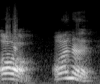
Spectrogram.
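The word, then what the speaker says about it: honour: ऑनर में भी, ऑनर में हम लोग ऑनर, एच हम लोग एच स्पेल नहीं कर रहे हैं तो इसके लिए एच इज साइलेंट ही है, तो उसके पहले भी हम लोग एन यूज करेंगे.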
